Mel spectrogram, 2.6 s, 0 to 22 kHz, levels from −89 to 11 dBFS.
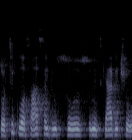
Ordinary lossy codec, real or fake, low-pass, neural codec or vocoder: Opus, 16 kbps; real; 7.2 kHz; none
